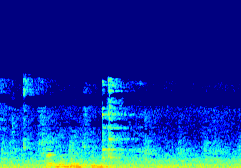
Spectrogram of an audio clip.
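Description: Spoons and forks clinking against plates and bowls at a dining table as food is served and eaten, with a couple of light clicks, the clearest about a second in.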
